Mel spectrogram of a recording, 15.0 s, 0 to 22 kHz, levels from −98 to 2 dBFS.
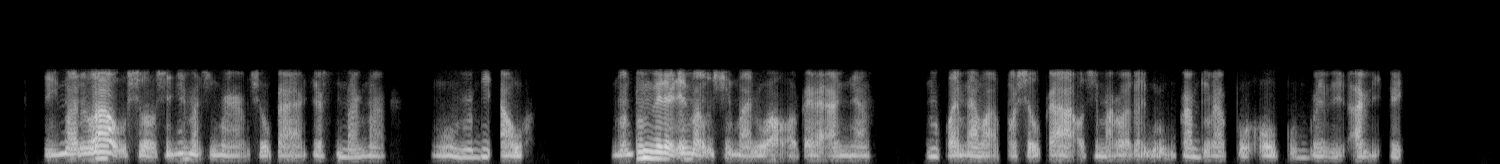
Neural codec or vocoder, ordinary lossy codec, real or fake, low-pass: autoencoder, 44.1 kHz, a latent of 192 numbers a frame, MeloTTS; Opus, 24 kbps; fake; 3.6 kHz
